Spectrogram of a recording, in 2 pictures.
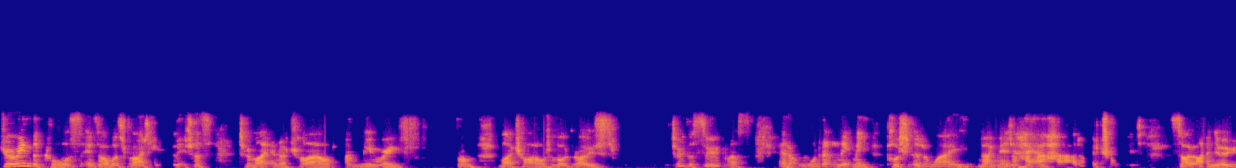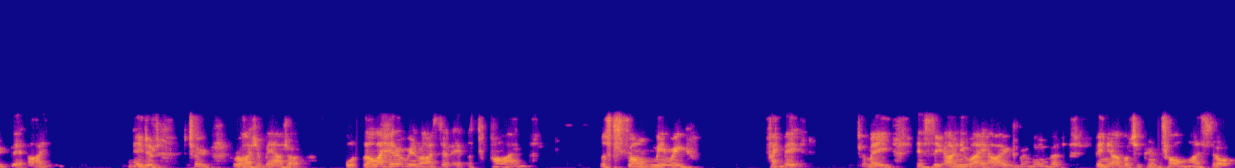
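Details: Stuttering (stammer) in an adult woman, an early childhood teacher in New Zealand, who describes herself as having a stammer.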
